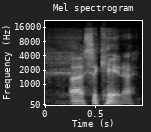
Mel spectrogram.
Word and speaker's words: Sequeira: Sequeira. Is how Um, they pronounce.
